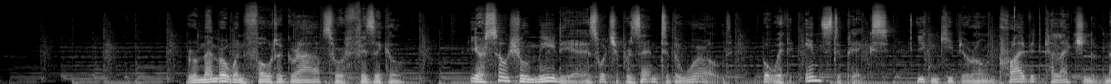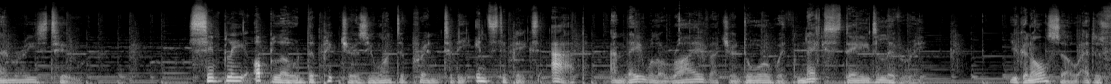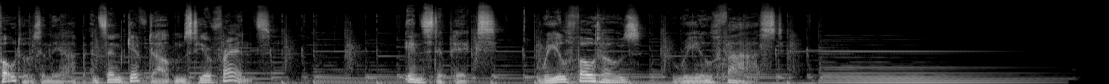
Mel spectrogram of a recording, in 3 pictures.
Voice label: Bright Ad; Instapix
